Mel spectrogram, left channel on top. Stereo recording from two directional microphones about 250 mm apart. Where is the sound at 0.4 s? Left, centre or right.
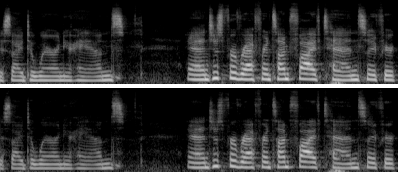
Left.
